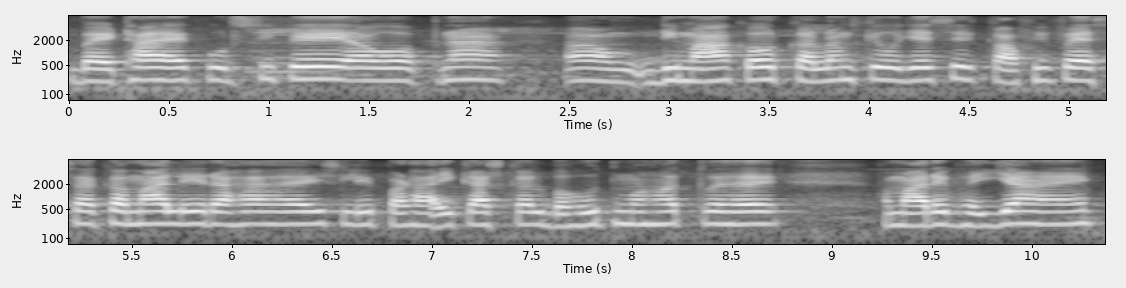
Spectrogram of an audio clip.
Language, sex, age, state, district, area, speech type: Hindi, female, 45-60, Uttar Pradesh, Mirzapur, rural, spontaneous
